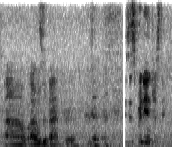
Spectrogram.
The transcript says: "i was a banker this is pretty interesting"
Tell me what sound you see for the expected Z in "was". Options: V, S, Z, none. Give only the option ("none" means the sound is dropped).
Z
